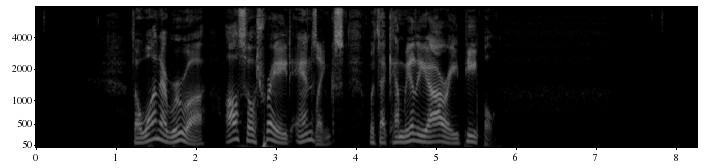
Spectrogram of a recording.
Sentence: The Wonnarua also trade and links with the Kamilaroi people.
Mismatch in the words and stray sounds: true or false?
false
